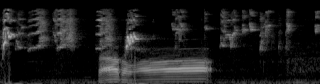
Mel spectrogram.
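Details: Javan myna in song training: rough hissing chatter, then one long steady nasal note with many overtones, then more scratchy chatter, with a faint low hum throughout.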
